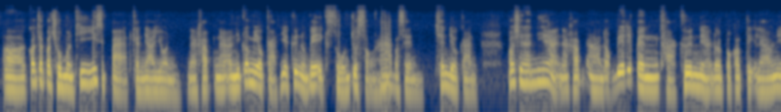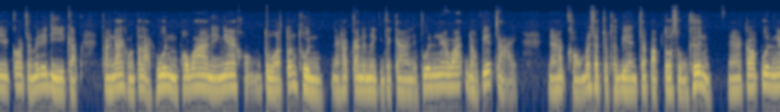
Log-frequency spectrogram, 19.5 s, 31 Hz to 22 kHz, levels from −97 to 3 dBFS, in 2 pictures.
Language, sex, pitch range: Thai, male, 115-140 Hz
